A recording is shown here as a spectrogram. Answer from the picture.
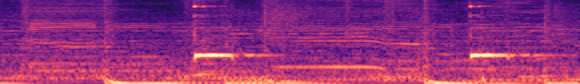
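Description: Two short, high electronic countdown beeps a second apart from a workout interval timer, over background music with a steady bass beat.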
